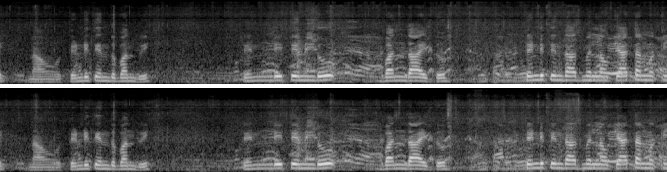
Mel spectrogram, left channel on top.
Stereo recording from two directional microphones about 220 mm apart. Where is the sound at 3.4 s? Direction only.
50° left (ahead or behind).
